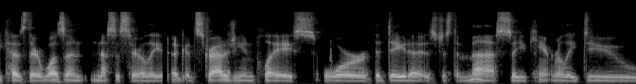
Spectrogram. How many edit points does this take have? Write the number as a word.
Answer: zero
